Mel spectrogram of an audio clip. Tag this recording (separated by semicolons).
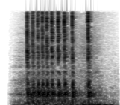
Car; Click; Handbrake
